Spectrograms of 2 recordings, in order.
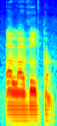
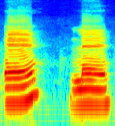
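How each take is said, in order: First: Said in the usual way. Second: E, LE, VA, TOR, slow and separate; syllable by syllable. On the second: Shown as a demonstration. Teacher showing four syllable words, Elevator broken as E-LE-VA-TOR. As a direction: Elevator in four long beats with pauses. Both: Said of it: "Four syllables".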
